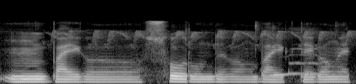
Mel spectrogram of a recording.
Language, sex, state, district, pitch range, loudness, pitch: Chakma, male, Tripura, Unakoti, 115-120 Hz, -18 LUFS, 120 Hz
